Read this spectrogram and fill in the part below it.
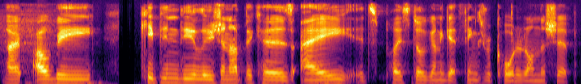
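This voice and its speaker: A man's voice: mid-range voice, level tone, moderate pace, clear, resonant tone, no room sound, highs cut off. A man taking part in a tabletop roleplaying game, chatting casually as a player.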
